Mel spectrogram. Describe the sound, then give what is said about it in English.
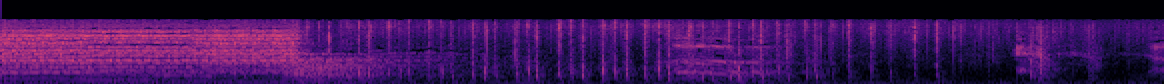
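After a short swell of music, horses' hooves clip-clop in a steady, brisk rhythm, loud, with what sounds like a brief whinny partway through, as Cisco and Pancho ride back to Senor Joe's store. “We'll get our horses and ride back to Senor Joe's store.”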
